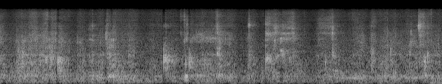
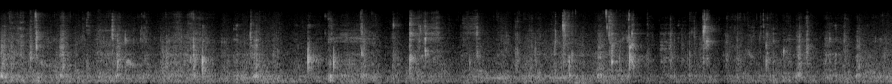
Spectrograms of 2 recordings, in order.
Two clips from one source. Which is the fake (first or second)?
first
